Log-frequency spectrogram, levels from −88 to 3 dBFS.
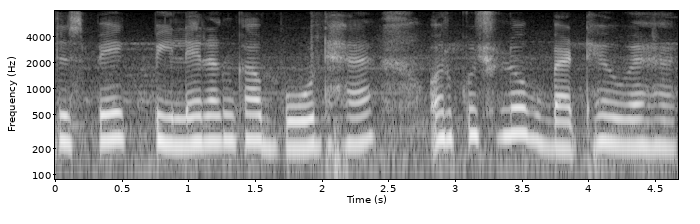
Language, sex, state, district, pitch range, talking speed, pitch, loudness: Hindi, female, Jharkhand, Ranchi, 220-250 Hz, 165 wpm, 240 Hz, -13 LUFS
